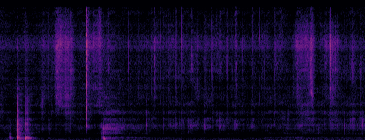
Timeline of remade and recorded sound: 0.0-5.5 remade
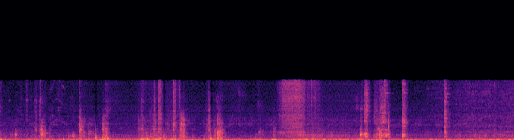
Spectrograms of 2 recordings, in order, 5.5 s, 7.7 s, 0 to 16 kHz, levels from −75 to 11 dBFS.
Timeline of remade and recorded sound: 0.0-1.1 recorded; 1.1-5.7 remade; 5.7-7.7 recorded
